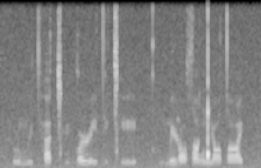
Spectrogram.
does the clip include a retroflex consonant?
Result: yes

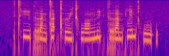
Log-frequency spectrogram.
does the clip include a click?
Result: no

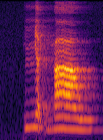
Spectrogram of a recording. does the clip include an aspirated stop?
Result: no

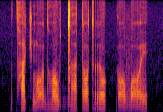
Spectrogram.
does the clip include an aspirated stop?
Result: yes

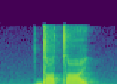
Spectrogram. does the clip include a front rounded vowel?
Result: yes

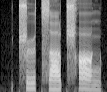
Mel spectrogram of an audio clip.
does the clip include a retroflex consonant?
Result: yes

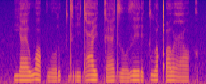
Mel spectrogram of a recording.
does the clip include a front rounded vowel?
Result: no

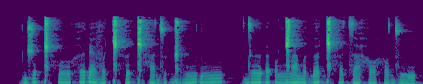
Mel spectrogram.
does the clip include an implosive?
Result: yes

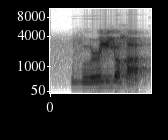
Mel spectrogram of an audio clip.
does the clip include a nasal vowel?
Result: no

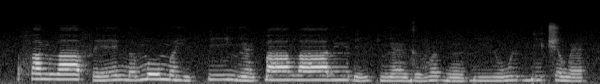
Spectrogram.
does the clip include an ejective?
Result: no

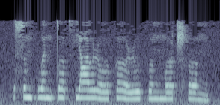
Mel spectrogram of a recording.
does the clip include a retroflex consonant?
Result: yes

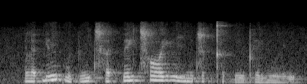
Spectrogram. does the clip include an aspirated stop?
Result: yes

